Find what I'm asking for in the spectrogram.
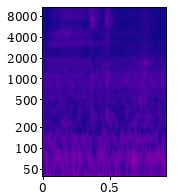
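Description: A computer mouse clicks once or twice in quick succession, close by and quiet, against a steady background hum.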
